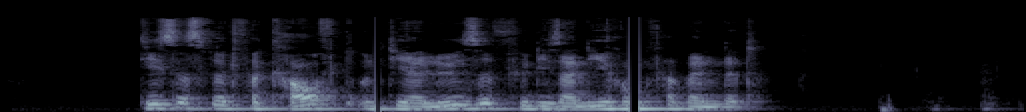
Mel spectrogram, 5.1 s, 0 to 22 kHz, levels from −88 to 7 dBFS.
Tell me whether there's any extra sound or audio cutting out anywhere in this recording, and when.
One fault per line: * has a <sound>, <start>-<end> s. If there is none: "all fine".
* has a dropout, 1.9-1.9 s
* has a dropout, 3.2-3.2 s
